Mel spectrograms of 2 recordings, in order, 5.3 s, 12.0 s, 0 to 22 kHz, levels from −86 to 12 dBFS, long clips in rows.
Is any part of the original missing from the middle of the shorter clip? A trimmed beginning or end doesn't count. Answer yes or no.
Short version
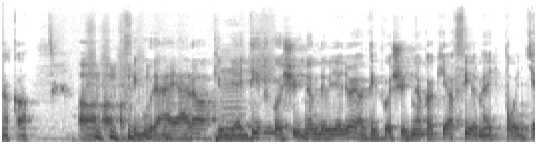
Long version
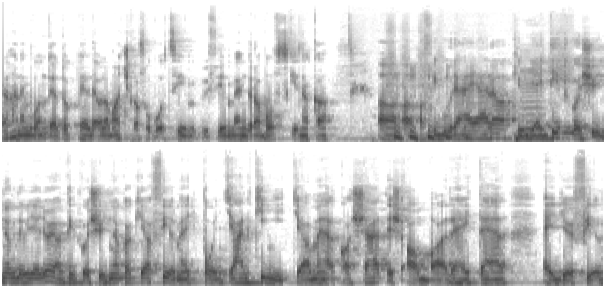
no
